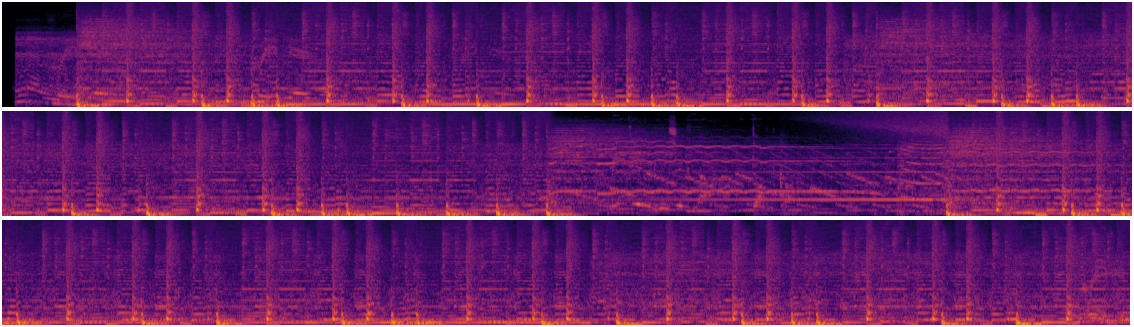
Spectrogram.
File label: beat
